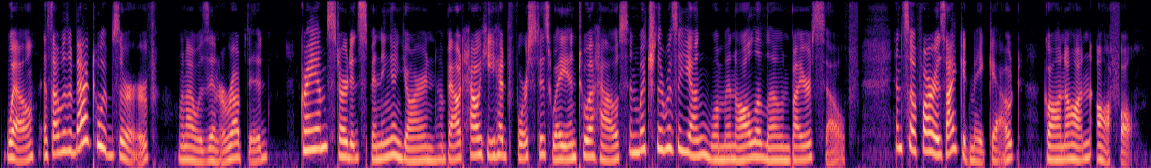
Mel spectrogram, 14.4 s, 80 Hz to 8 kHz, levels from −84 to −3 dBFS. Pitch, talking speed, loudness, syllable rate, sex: 220 Hz, 190 wpm, -18 LUFS, 5.3 syllables/s, female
